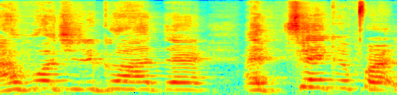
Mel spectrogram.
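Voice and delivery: high-pitched, screaming rant. Retelling a coach screaming at his fighter between rounds, retelling a coach screaming. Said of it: "he's literally screaming at Neo".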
